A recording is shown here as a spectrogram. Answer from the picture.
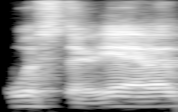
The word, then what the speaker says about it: Worcester: Worcester, Mass. – Yeah. Worcester.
